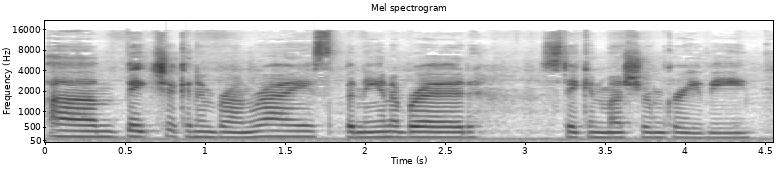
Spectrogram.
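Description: A woman's voice: fairly low pitch, monotone, a little slow, a little hiss or hum. A woman in her thirties with a Southern US accent, chatting casually and upbeat to the camera, with frequent ums and self-corrections, recorded on a phone held close in a home kitchen. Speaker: vlogger. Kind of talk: casual chat. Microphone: phone held close at arm's length. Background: dishwasher running.

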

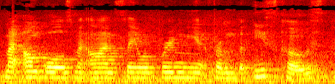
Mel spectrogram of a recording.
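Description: Low-voiced woman, chatty, echoey restaurant. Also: little pitch movement, normal speed. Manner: chatty, laughs often, restarts sentences. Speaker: restaurant owner. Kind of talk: casual interview. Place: sushi restaurant. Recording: echoey room with background noise.

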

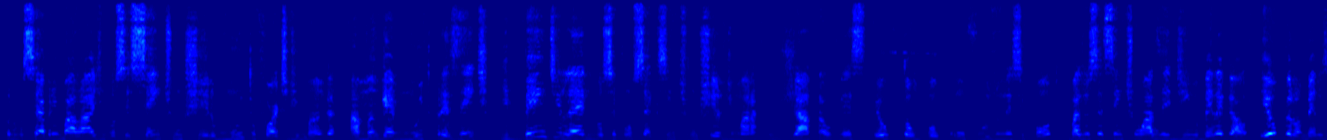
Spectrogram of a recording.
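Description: High-voiced Brazilian man reviewing tobacco. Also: recorded from a distance. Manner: chatty and relaxed, addressing viewers directly. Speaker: host of a hookah tobacco review channel. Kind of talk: casual product review to camera. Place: dim room, seated on a sofa.

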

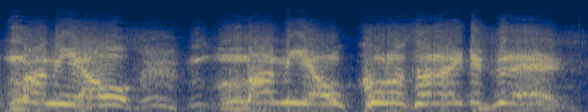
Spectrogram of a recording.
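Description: A man's voice: extremely high pitch, fairly even intonation, measured pace, gravelly, pushed and bright, full character voice. An actor voicing a proud, fierce young male martial arts warrior in a 1980s anime, with a grave, intense and dramatic delivery. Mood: desperate.

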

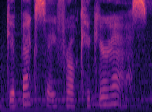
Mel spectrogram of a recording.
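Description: A woman's voice: fairly low pitch, moderate pace, over music, close to an everyday voice. A woman playing a tough, caring, loyal partner and mother in a video game cutscene, plainspoken and affectionately bossy. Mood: fond but firm.

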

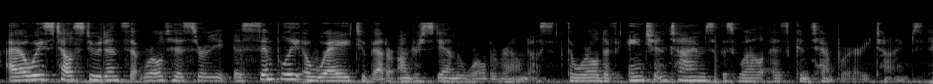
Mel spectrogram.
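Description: A woman teacher welcoming parents to a class and explaining how it runs, in a friendly, informal way with some fillers. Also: fairly low pitch. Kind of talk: virtual parent night presentation. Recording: dull lo-fi home recording, faint hiss.

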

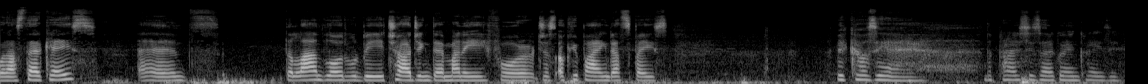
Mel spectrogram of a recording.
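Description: A woman's voice: mid-range voice, slight background noise, poor audio. Chatty woman vlogging on a walk. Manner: chatty, rambling, with restarts and little laughs. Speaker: travel vlogger. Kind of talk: casual walking-tour vlog commentary. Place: outdoors on town streets. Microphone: handheld camera while walking.

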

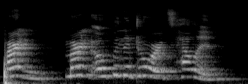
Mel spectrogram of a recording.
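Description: A woman's voice: very high voice, expressive, moderate pace. A young woman playing an anxious, concerned woman with urgent, melodramatic 1940s radio delivery. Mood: worried, urgent. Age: young adult. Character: anxious, concerned woman pleading with haunted man. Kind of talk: 1940s radio drama acting. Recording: echoey, noisy room recording.

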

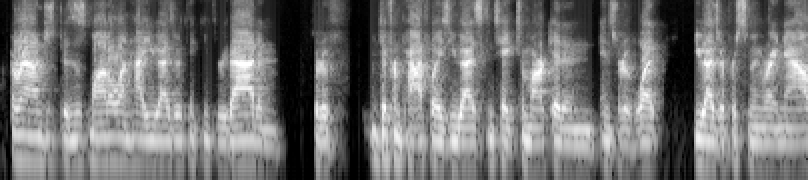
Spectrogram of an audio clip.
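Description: A man in his thirties with a deep but bright, forward voice. He hosts an informal interview on a video call and puts his questions in a casual, conversational way. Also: rough recording. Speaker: host questioning a presenter.

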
